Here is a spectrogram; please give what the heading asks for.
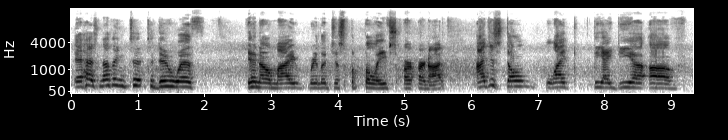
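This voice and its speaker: A man on a live radio chat, talking haltingly and stammering often. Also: a little high, bright, forceful tone, slight background noise, low-quality recording. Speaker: co-host.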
